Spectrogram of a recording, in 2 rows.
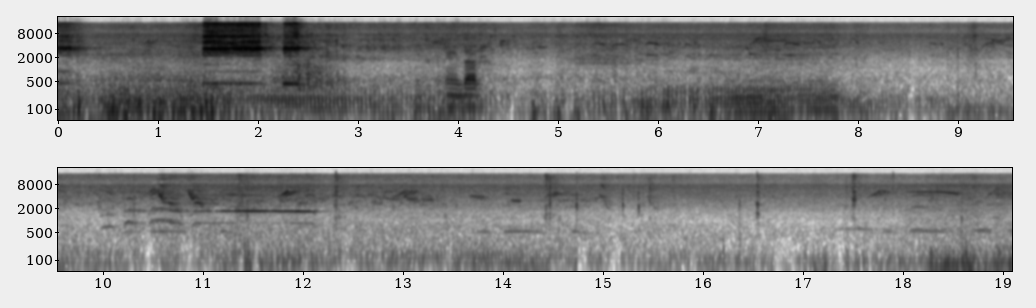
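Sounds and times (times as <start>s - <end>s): rooster crowing: 10.0s - 12.2s.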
